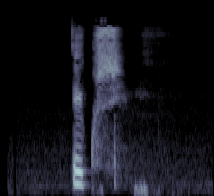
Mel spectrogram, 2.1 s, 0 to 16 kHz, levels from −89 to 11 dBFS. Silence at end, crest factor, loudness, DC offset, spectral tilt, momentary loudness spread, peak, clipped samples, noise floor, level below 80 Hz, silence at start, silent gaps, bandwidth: 0.65 s; 22 dB; -23 LUFS; under 0.1%; -2.5 dB/octave; 24 LU; -6 dBFS; under 0.1%; -67 dBFS; -62 dBFS; 0.7 s; none; 11 kHz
